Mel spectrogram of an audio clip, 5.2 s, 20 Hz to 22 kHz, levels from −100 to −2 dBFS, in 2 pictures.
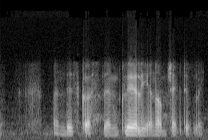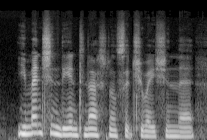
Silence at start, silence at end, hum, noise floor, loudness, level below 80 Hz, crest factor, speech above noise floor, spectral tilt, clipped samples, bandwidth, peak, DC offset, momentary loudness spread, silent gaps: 0.65 s; 0.2 s; none; -54 dBFS; -24 LUFS; -58 dBFS; 18 dB; 30 dB; -6 dB/octave; under 0.1%; 12 kHz; -8 dBFS; under 0.1%; 14 LU; none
